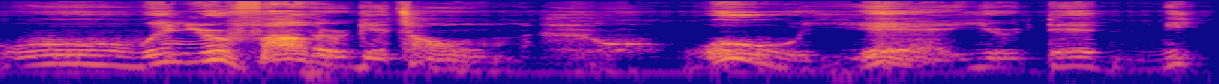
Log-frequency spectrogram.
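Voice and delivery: slow, breathy raspy threat in a wrestling promo style; Macho Man whisper-yell. Retold or imitated. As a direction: growl it quietly like a wrestler. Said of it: "yell like a whisper".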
